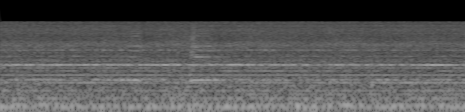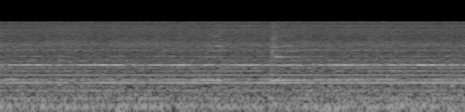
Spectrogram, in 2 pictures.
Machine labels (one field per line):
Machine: slide rail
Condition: normal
